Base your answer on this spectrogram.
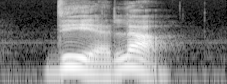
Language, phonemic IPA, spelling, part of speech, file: Swedish, /deːla/, dela, verb, Sv-dela.ogg
- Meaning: 1. to deal, share; divide something between recipients 2. to share; to have in common 3. to split; divide something in different parts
